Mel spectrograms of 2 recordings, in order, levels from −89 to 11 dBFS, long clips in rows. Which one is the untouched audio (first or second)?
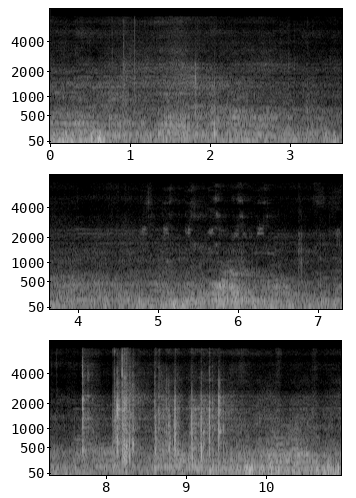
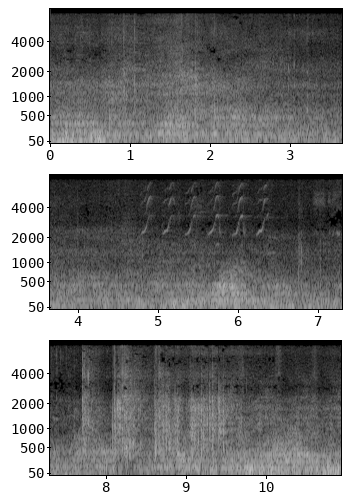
second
